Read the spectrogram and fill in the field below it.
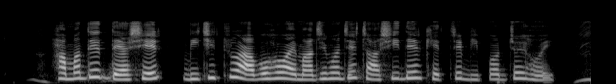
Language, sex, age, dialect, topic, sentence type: Bengali, female, 18-24, Rajbangshi, agriculture, statement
